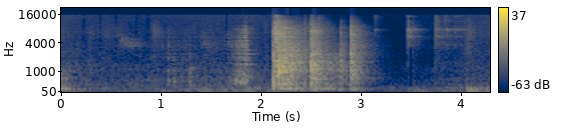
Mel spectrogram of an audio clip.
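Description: Small hard objects clattering as they are handled or knocked about. It is quiet at first, then a loud clattering burst about two seconds in lasts just under a second, with a few lighter knocks near the end.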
